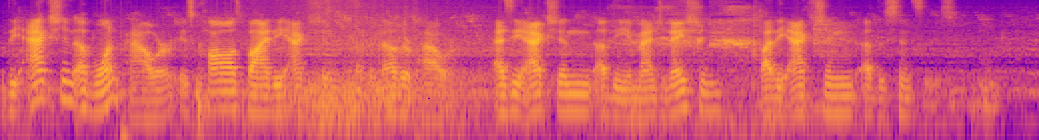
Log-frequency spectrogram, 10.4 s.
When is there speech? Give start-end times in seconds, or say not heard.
0.0-9.5.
